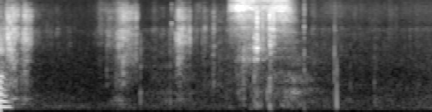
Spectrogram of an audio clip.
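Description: Packaging rustling and crinkling as it is handled, in three short bursts with the longest a little past two seconds in, and a small click just after three seconds.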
